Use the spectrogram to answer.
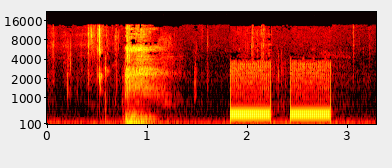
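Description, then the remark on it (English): A clunk of a telephone handset being put down as the caller hangs up, then two loud, steady electronic beeps of the telephone line tone, each about half a second long, with no one talking. “He's put the phone down again!”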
